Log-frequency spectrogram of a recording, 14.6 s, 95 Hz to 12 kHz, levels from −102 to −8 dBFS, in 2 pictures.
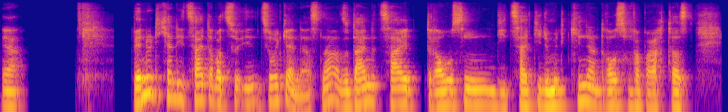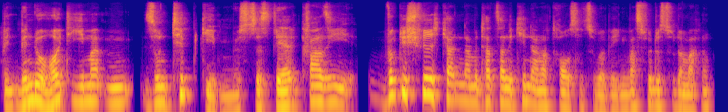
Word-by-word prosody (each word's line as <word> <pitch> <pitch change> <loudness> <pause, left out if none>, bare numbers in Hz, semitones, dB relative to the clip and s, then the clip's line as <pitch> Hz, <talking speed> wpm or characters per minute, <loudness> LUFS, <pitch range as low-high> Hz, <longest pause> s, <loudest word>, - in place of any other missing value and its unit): Ja. 115 -1 -4 1.1
Ja. 140 - +10
Wenn - - +4
du 215 - +3
dich 210 -2 -6
an 175 - -2
die 165 -2 -6
Zeit 155 0 -1
aber 135 -3 0
zu 135 0 -4
in 135 +2 -8
zurückerinnerst, 130 -11 -3
ne, 140 +3 -2
also 135 -7 -2
deine 135 +5 0
Zeit 130 -2 0
draußen, 125 +1 +1
die 110 -1 -8
Zeit, 115 +2 0
die 125 - -5
du 120 - +3
mit 125 0 +2
Kindern 140 0 -2
draußen 125 0 -1
verbracht 110 -1 -4
hast, - - 0 0.4
wenn 120 0 -3
wenn 135 +4 +5
du 150 -6 +6
heute 150 +4 +3
jemandem 145 -2 0
so 125 +2 +1
'n 140 -1 +1
Tipp 205 +6 0
geben 95 -2 -5
müsstest, 100 +3 0
der 125 +1 +5
quasi 140 0 0
wirklich 190 +5 +3
Schwierigkeiten 200 -7 +4
damit 145 -1 -3
hat, 145 -1 -1
seine 140 -3 +1
Kinder 135 0 -3
nach 120 -1 -1
draußen 110 -2 -4
zu 105 - -6
bewegen, 100 0 -6
was 115 +1 -2
würdest 120 -1 -3
du - - -15
da 110 - -4
machen? 105 +3 -5
130 Hz, 220 wpm, -23 LUFS, 120-150 Hz, 1.1 s, Ja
